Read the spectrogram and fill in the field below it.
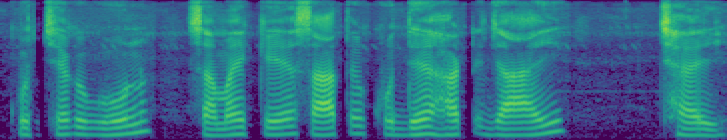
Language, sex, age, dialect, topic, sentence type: Magahi, male, 60-100, Western, agriculture, statement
